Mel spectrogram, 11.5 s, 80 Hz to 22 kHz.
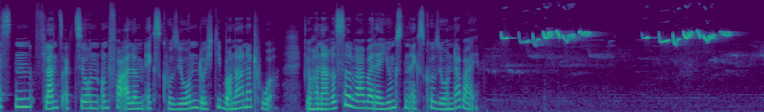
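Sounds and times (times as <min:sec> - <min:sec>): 
speech: 0:00.0 - 0:07.3
faint soft forest ambience: 0:00.0 - 0:11.4
bright fast-trilling bird songs in autumn forest nature reserve: 0:07.2 - 0:11.4.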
